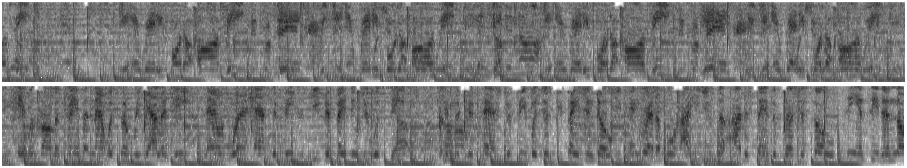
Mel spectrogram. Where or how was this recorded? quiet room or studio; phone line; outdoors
phone line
